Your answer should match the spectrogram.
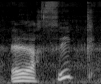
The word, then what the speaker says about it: Erddig: Erddig, earthig, earthig. That's how Erddig is pronounced in Welsh, Britannic.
